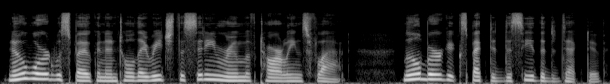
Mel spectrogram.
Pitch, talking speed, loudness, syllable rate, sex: 185 Hz, 185 wpm, -18 LUFS, 5.6 syllables/s, female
